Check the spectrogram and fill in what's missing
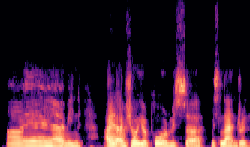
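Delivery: Irish dwarf, mock sympathy, high at first; sarcastic dwarf shopkeeper. Dwarf taunts noble hero about her castle, sarcastic. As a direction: needle the rich customer.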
